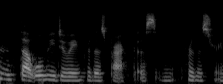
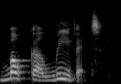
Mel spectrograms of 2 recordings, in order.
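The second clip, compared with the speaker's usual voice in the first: very loud, raised voice; 10 dB louder than usual. Speaker telling her dog Mocha to leave something, raised voice. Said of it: "Making me raise my voice".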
